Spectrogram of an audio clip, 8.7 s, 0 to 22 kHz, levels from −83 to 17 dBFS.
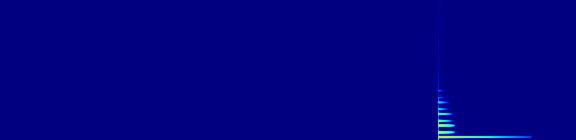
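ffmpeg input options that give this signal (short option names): -f lavfi -i "aevalsrc='0.106*pow(10,-3*t/1.88)*sin(2*PI*533*t+1.4*clip(1-t/0.25,0,1)*sin(2*PI*3.39*533*t))':d=1.39:s=44100"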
